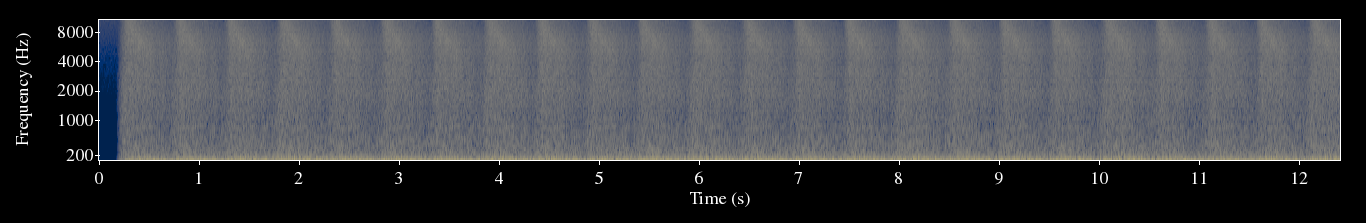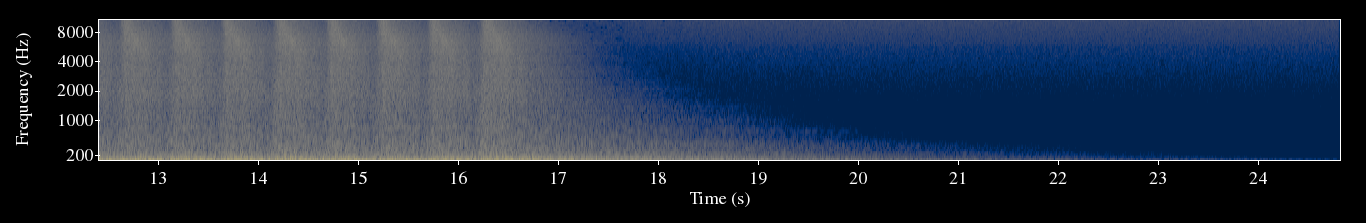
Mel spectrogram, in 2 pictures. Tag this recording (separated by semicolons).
Submarine; Deep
